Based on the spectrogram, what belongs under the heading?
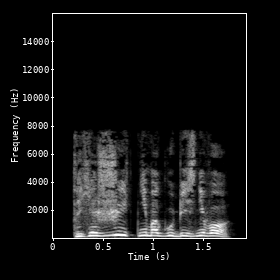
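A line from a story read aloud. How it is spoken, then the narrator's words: Shout. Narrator (Russian): закричала Наташа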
